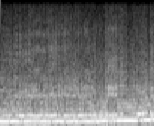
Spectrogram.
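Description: Kashmiri devotional song: one long held note with a wavering vibrato over a steady low drone, stepping up slightly in pitch near the end.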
